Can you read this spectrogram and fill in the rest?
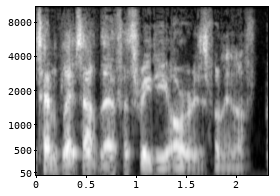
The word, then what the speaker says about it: orreries: Am I even saying it correctly? Orreries? – Orreries. That's a real word.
